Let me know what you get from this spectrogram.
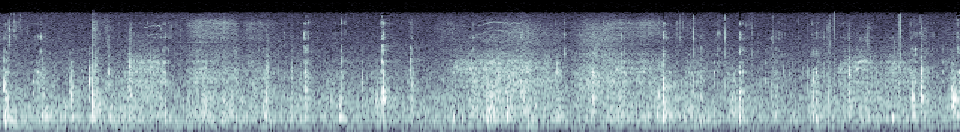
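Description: Faint close-up chewing of a mouthful of burger: scattered soft wet clicks and smacks from the mouth.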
